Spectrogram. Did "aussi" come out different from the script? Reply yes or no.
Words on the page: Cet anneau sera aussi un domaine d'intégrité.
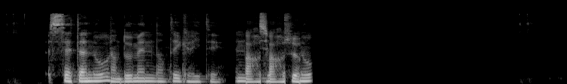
yes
